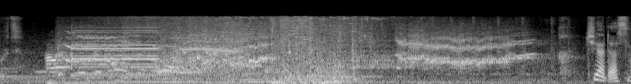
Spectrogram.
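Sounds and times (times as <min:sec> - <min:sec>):
speech: 0:00.4 - 0:01.0, 0:05.9 - 0:06.3
taxi crashing into another car: 0:00.5 - 0:06.0
taxi tires squealing while skidding: 0:00.5 - 0:06.0.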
